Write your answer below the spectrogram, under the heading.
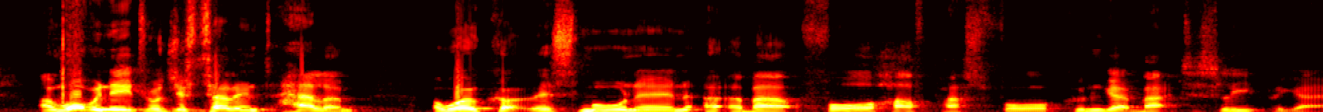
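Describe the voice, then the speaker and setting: A man in a Yorkshire accent, animated in tone, fairly quick, medium-pitched, with very wide pitch swings. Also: big swings in loudness. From South Yorkshire, Doncaster. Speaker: motivational speaker and sales trainer. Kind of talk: training seminar talk.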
